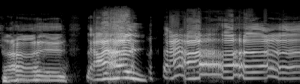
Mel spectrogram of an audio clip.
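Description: human body sound, person crying and whimpering

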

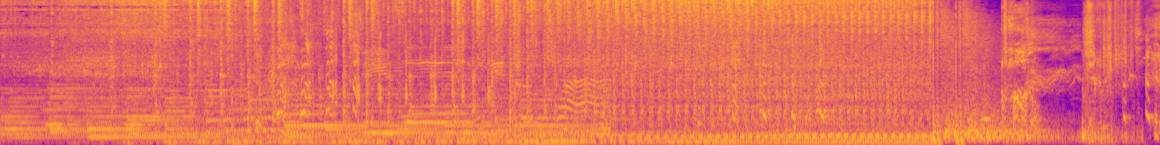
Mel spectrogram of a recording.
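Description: vehicle, car engine starting

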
